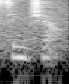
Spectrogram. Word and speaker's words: xin chào: How you pronounce it is like xin chào, but how you actually write it is like this.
